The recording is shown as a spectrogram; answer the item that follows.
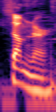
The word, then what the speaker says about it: Sumner: So this girl, Sumner Stroh, am I saying her name right? – Sumner, yeah.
